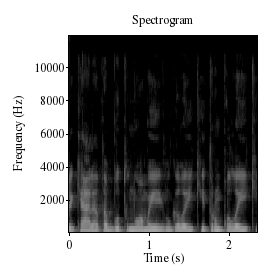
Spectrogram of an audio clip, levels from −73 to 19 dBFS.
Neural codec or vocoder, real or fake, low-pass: none; real; 10.8 kHz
